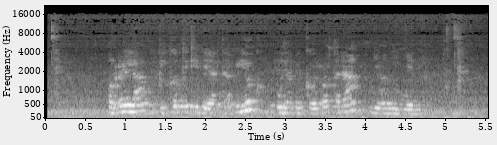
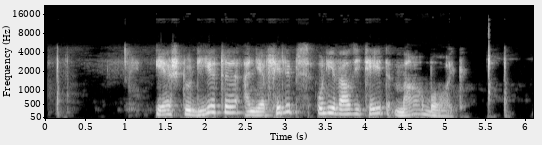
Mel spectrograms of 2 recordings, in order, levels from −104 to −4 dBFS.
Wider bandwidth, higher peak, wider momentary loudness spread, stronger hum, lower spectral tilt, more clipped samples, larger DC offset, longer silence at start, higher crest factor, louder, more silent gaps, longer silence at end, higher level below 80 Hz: first, 16.5 kHz vs 14 kHz; about the same, -2 dBFS vs 0 dBFS; about the same, 18 LU vs 19 LU; neither; first, -8 dB/octave vs -6 dB/octave; neither; neither; about the same, 0.05 s vs 0.15 s; about the same, 16 dB vs 20 dB; about the same, -19 LUFS vs -18 LUFS; neither; second, 0 s vs 0.35 s; first, -40 dBFS vs -54 dBFS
